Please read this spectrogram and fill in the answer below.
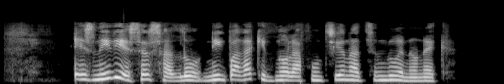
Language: Basque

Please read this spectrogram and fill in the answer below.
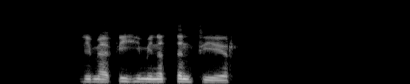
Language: Arabic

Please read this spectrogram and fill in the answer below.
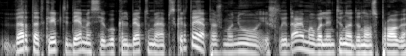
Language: Lithuanian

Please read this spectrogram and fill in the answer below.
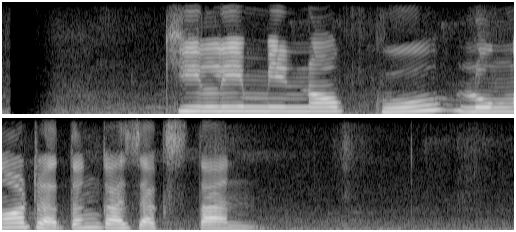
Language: Javanese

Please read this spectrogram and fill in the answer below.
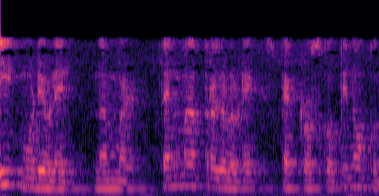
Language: Malayalam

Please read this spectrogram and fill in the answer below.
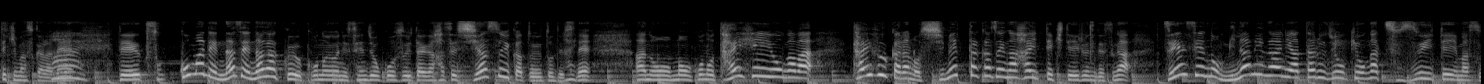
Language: Japanese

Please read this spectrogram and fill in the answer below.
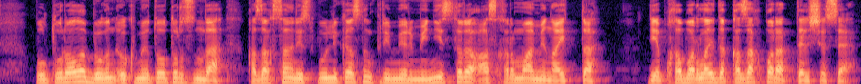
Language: Kazakh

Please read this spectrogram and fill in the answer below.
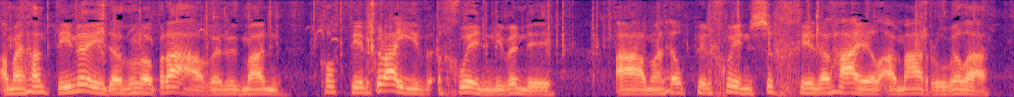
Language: Welsh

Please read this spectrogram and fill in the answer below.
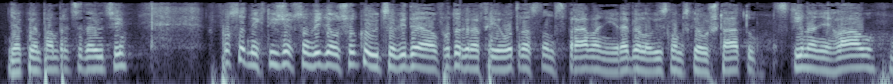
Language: Slovak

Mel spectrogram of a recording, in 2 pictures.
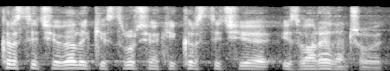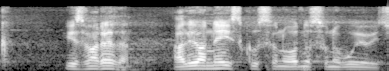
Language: Serbian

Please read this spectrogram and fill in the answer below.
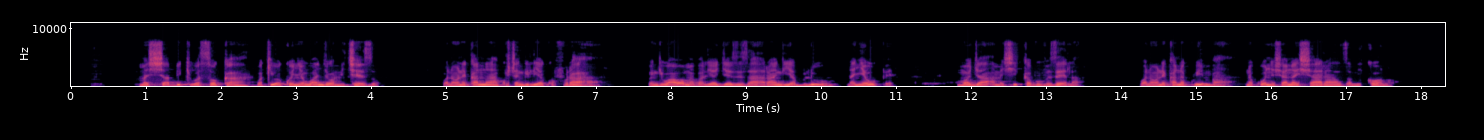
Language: Swahili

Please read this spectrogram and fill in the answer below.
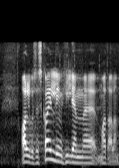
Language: Estonian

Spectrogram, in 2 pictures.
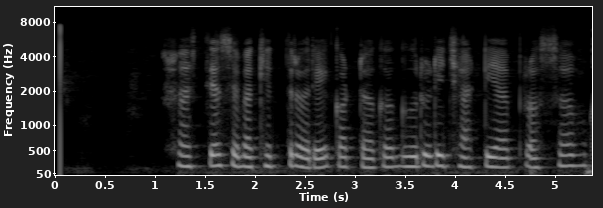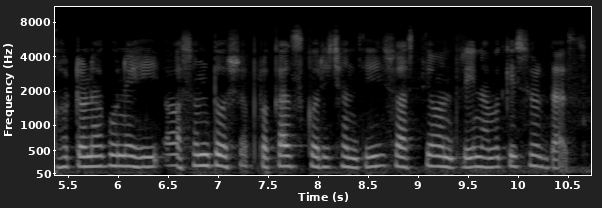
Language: Odia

